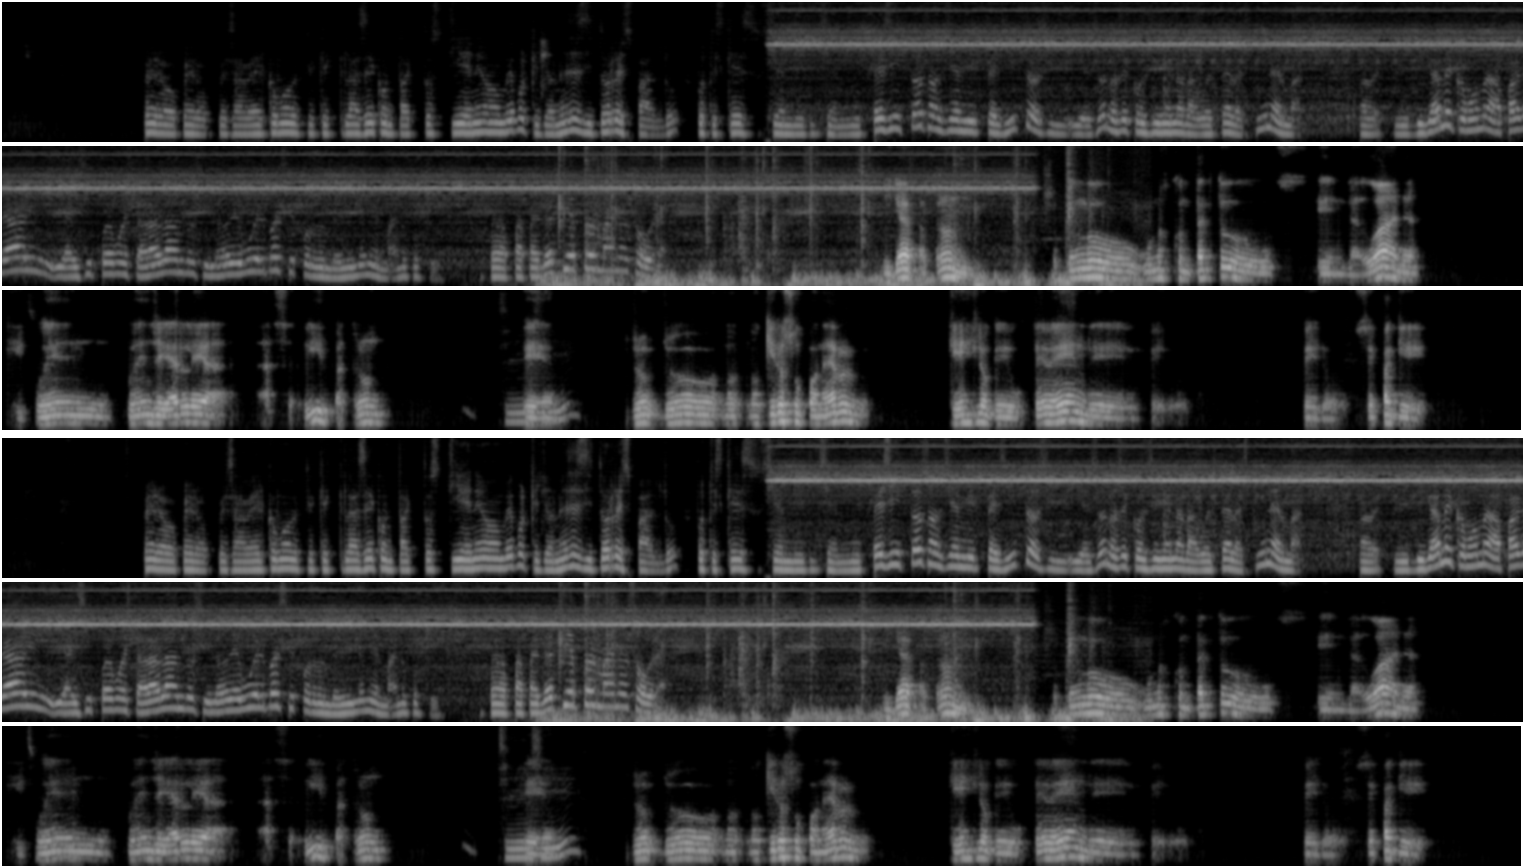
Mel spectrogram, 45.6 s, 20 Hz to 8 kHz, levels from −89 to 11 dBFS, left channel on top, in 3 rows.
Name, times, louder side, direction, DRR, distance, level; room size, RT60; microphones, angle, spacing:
voice 1, 1.4-13.0 13.6-19.6 20.1-21.9 30.8-31.2 35.1-36.2, right 4 dB, 85° right, 0.6 m, -39 dB
sound 1, 7.6-25.6, right 7 dB, 40° right, 2.4 m, -33 dB
sound 2, 20.4-21.8 22.2-24.9, right 3 dB, 5° right, 1.9 m, -50 dB
sound 3, 20.5-26.7, left 1 dB, 45° left, 0.9 m, -40 dB
voice 2, 24.0-25.0 25.9-29.4 30.5-32.7 33.0-33.1 33.4-34.3 35.6-36.1 36.7-39.1 39.9-42.3 43.4-44.6, left 4 dB, 65° left, 0.5 m, -31 dB
4.9 x 3.0 x 2.5 m
head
